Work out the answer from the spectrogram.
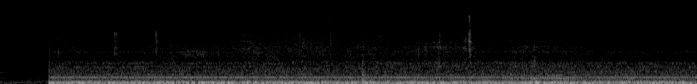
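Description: Steady low rumble of a car running, heard from inside the cabin, starting suddenly about half a second in, with a faint steady hum and a few light clicks over it.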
